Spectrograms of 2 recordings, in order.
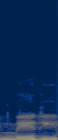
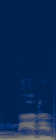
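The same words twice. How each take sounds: First: "मेरी" ending in a long ee; misreading with long ee. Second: "मेरे" ending in an ay sound; correct reading with e. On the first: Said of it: "ये मेरी नहीं पढ़ेंगे". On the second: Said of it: "मेरे पढ़ेंगे". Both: Shown as a demonstration.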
